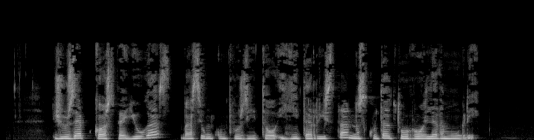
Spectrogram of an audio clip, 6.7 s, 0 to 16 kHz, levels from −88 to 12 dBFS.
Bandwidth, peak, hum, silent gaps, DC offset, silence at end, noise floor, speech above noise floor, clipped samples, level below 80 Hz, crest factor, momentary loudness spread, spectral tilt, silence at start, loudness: 11.5 kHz; -2 dBFS; none; none; under 0.1%; 0.75 s; -70 dBFS; 53 dB; under 0.1%; -68 dBFS; 16 dB; 7 LU; -5.5 dB/octave; 0.7 s; -19 LUFS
